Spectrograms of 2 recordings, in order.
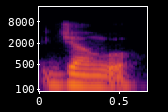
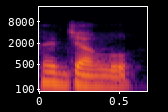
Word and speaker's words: Django: Django pronounced as a Jango I sorry I a Django but that is not called as a Django that is pronounced Jango so our today presentation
